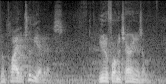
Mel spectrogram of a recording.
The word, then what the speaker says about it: uniformitarianism: Uniformitarianism. And you got to pronounce that right, because you don't want to go around saying unitarianism. That's a whole different thing, right?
